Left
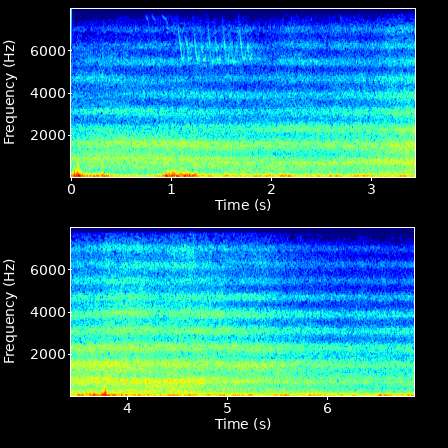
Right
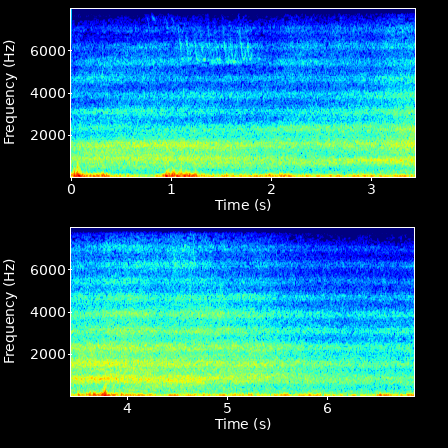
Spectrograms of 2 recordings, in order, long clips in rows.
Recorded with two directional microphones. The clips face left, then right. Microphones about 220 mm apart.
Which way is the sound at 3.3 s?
50° left (ahead or behind).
